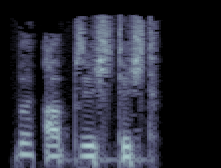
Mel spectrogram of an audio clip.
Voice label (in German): "beabsichtigt", German; adjectives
